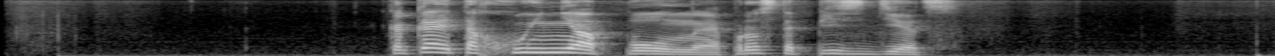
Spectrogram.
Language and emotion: Russian, angry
